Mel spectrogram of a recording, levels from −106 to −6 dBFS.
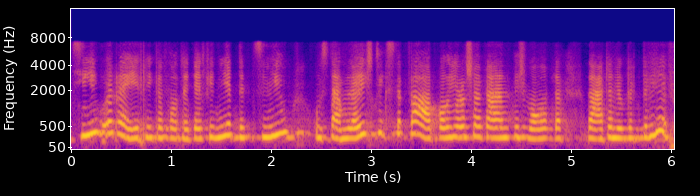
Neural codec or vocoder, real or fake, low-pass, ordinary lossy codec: codec, 16 kHz, 1 kbps, FreqCodec, smaller model; fake; 7.2 kHz; none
